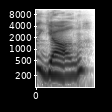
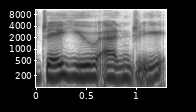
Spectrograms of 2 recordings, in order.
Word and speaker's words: Jung: to mention one thing Carl Young the way American spell it is j u n g and it just kills me cuz you would think it would be pronounced Jung but American am an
